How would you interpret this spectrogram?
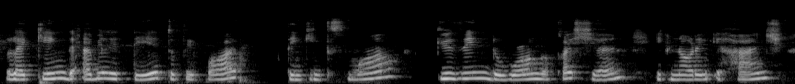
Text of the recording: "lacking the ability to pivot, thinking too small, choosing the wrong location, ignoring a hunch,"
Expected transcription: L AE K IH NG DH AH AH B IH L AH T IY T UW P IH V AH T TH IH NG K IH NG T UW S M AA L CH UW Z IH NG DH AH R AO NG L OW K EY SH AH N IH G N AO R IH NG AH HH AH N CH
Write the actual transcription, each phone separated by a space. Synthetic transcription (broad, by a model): L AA K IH NG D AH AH B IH L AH T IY T UW F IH F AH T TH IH NG K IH NG T UW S M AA L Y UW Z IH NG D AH W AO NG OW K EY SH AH N IH G N AO R IH NG AH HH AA N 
